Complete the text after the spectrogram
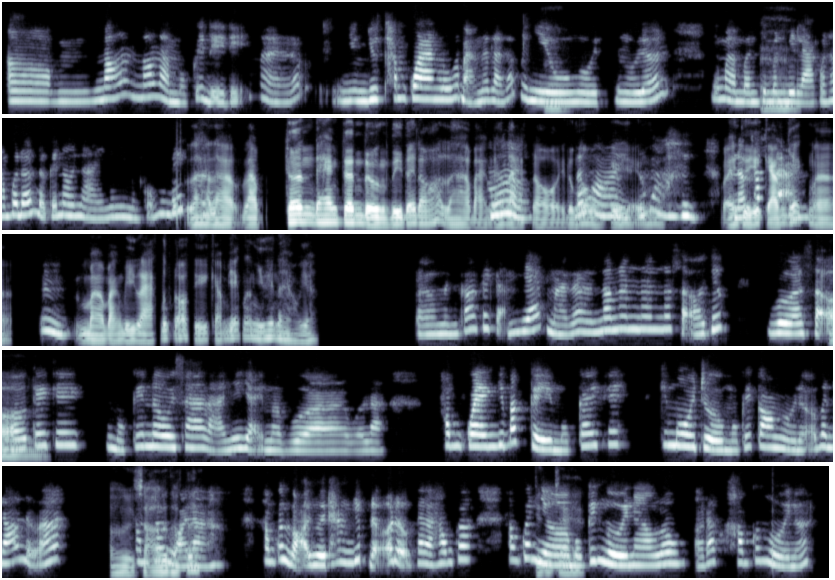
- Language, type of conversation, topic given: Vietnamese, podcast, Bạn có lần nào lạc đường mà nhớ mãi không?
- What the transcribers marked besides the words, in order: tapping; laughing while speaking: "rồi"; chuckle; other background noise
